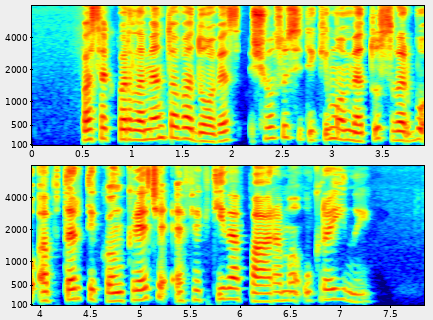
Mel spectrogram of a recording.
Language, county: Lithuanian, Vilnius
